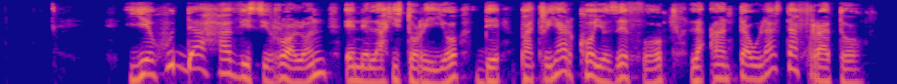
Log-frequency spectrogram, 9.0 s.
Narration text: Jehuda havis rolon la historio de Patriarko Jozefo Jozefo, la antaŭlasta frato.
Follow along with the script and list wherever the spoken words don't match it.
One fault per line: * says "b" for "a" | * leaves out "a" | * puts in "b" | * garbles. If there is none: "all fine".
* puts in "en"
* leaves out "Jozefo"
